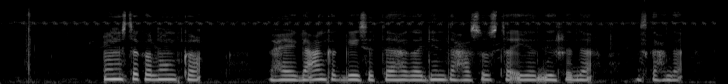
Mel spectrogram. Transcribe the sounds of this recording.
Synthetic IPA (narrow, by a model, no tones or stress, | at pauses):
ʔʊnɪst̪ʰɐkʰɐluːŋkʰɐwɑħɑjɡɑʕɑŋkʰɐɡɛjsɐt̪ʰaːɦɐɣaːt͡ʃɪnt̪ʰɐħɑsuːst̪ʰɐ̰ʔḭjɞd̪iːrɐd̪ɐ̰mɐskʰɑħd̪ɐ̰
